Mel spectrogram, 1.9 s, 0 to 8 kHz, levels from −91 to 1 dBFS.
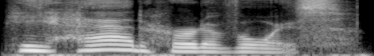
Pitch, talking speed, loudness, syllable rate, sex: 185 Hz, 160 wpm, -16 LUFS, 3.6 syllables/s, female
